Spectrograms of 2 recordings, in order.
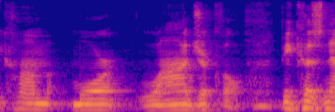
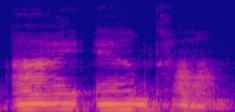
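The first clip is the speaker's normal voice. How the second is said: very slow, soft meditation mantra; slow calm affirmation; 7 dB quieter, much slower than usual. Shown as a demonstration. Coach leads the inhale affirmation, slow and calm. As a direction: stretch it out softly and calmly. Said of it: "do it very slowly".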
